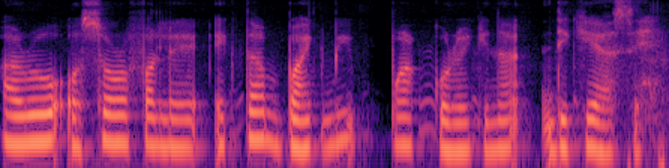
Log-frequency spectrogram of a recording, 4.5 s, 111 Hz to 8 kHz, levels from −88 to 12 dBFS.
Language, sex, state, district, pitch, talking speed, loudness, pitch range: Nagamese, female, Nagaland, Dimapur, 200 Hz, 145 wpm, -19 LUFS, 185-215 Hz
